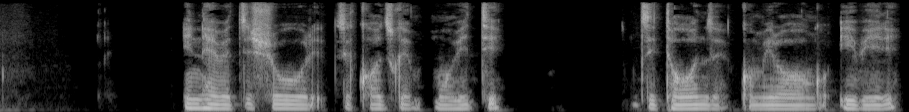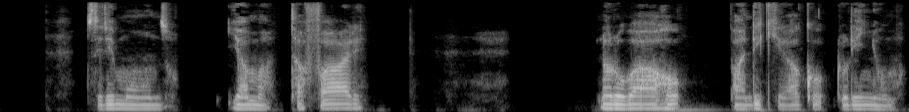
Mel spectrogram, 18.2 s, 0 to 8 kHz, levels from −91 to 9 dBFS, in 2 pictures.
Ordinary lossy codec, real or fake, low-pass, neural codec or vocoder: MP3, 48 kbps; real; 7.2 kHz; none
